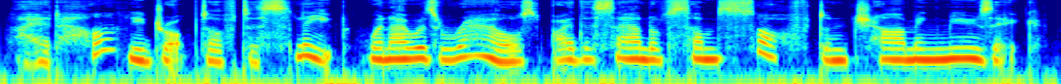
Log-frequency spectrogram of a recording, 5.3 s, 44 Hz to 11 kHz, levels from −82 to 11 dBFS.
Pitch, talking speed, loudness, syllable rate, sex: 235 Hz, 225 wpm, -15 LUFS, 5.1 syllables/s, female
